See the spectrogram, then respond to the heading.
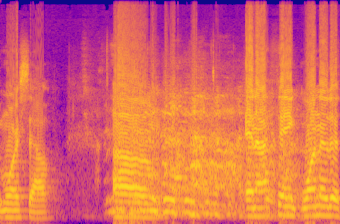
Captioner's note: laughter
